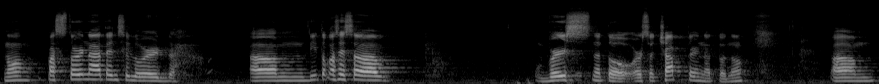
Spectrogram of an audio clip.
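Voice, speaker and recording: A young man delivers a sermon in a loose, talky way, his voice sitting noticeably high for a man. He keeps the congregation close with frequent short tag questions, mixing explanation with everyday asides. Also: slow pace, pauses often, a bit bright. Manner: conversational Taglish preaching with frequent "no?" tag questions. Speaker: pastor.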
